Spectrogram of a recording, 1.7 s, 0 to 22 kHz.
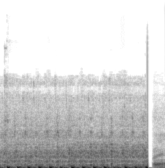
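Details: Bajaj NS200 BS3 single, after repair for engine-noise complaint: timing chain tensioner replaced and tappets adjusted. Steady idle of roughly seven even thumps a second, no tapping or rattle, then shuts off; healthy.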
